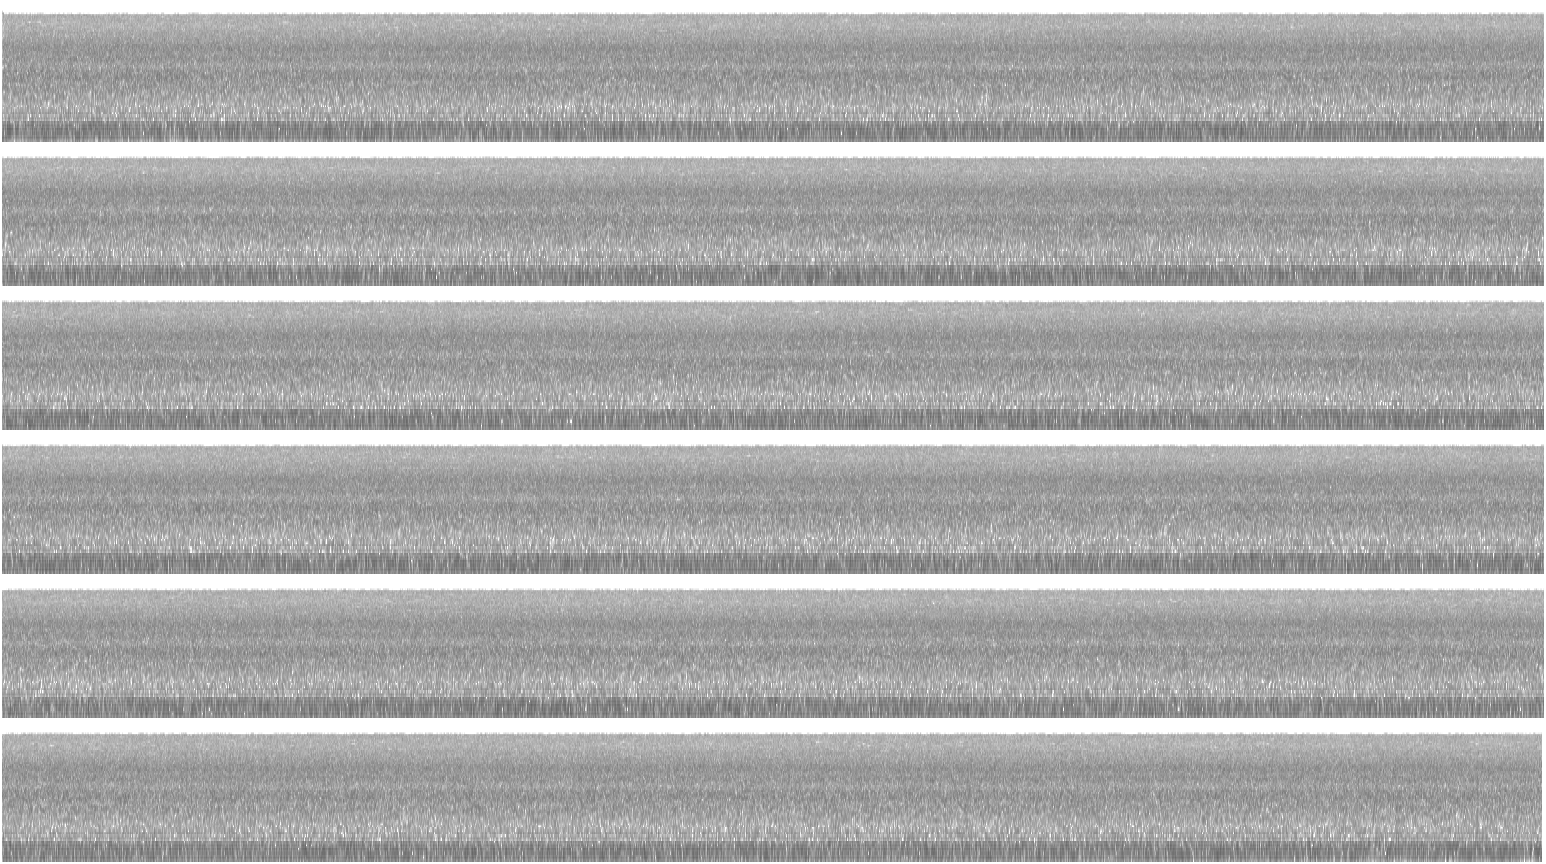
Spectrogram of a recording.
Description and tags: My room, and its noisy fan
my big fan blowing it's air through my messy room and making a lot of noise, i guess!
teenager, fan, ambience, white-noise, air-conditioning, noise, room, big-fan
